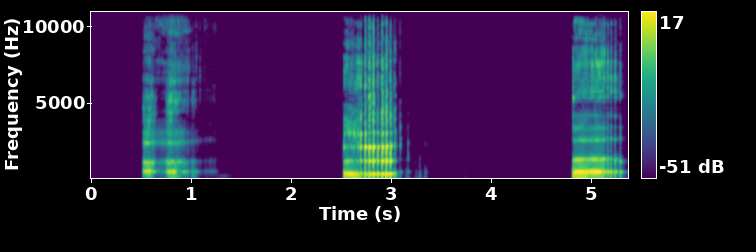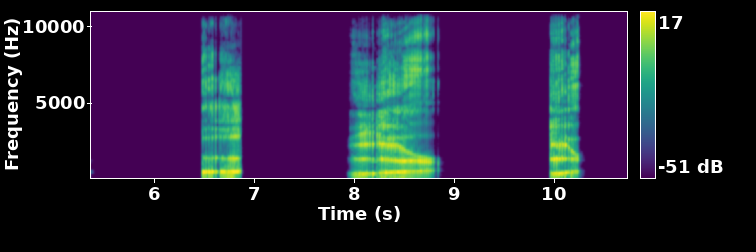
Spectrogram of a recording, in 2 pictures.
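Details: Sound-effect recording of six loud, drawn-out belches with silence between them; burping.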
